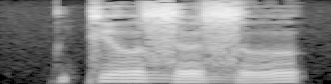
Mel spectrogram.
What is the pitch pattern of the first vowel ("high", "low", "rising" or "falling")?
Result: high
